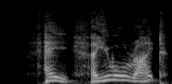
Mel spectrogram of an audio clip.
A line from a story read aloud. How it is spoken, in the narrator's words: said Rincewind urgently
